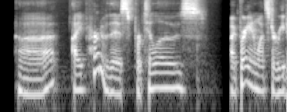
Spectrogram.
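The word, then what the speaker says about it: Portillo's: supposed to pronounce it, the double L in the Spanish Y or is it's it's just portillos, right? It's not portios, which is again what my brain wants to do every time I see that.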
